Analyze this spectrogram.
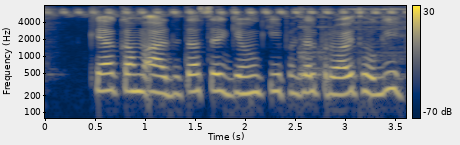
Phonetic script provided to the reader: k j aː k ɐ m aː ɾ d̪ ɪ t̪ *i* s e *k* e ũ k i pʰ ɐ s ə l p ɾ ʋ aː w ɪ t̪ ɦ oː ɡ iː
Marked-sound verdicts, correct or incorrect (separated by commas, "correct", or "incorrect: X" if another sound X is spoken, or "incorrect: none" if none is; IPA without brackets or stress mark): incorrect: a, incorrect: ɡ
